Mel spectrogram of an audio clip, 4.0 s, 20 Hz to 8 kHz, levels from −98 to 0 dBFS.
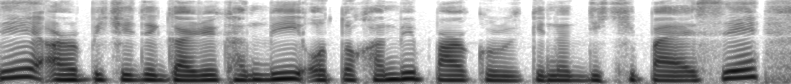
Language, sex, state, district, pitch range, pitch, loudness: Nagamese, female, Nagaland, Dimapur, 165-190 Hz, 180 Hz, -15 LUFS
